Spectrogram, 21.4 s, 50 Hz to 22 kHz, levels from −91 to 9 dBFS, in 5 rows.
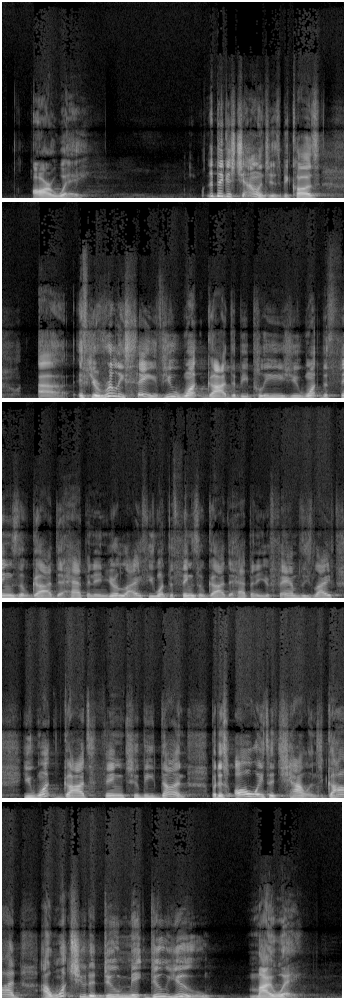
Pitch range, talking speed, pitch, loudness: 165-200 Hz, 185 wpm, 180 Hz, -23 LUFS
